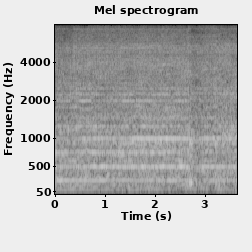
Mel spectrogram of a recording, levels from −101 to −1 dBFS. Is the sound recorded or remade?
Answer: remade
